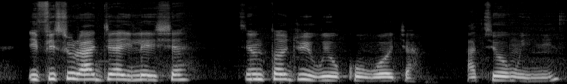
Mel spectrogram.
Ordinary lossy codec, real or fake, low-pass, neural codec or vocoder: none; fake; none; vocoder, 48 kHz, 128 mel bands, Vocos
